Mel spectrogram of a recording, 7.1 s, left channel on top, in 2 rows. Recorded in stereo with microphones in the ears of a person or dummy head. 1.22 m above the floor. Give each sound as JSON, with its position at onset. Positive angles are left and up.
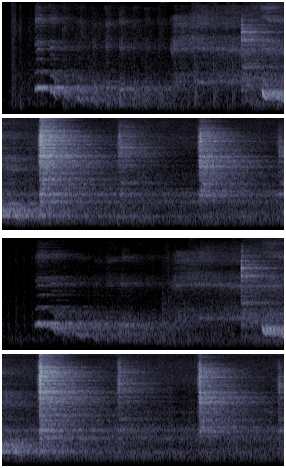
{"t": 0.4, "sound": "laughter", "side_deg": 40, "distance_m": 0.7}
{"t": 3.0, "sound": "ticking", "side_deg": -25, "distance_m": 3.0}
